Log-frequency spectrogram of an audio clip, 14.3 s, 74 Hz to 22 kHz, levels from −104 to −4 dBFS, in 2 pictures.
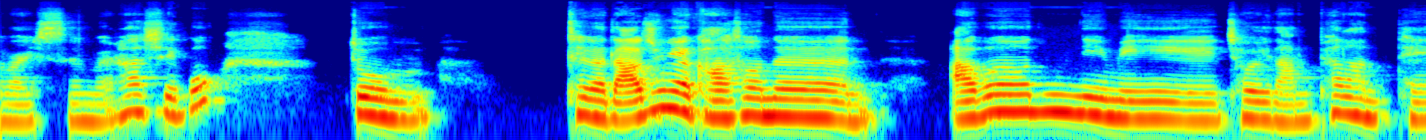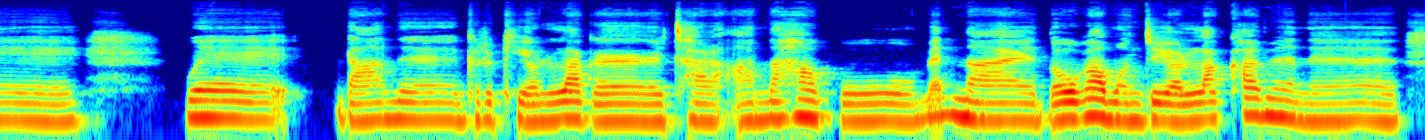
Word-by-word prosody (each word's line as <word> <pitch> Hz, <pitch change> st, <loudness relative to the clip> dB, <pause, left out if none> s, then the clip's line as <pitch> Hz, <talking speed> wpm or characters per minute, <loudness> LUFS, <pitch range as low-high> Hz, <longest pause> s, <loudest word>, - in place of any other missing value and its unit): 말씀을 160 Hz, +3 st, -9 dB
하시고 235 Hz, -, -2 dB, 0.6 s
좀, 195 Hz, -4 st, +2 dB, 0.7 s
제가 200 Hz, -4 st, +2 dB
나중에 240 Hz, +9 st, +5 dB
가서는 190 Hz, -2 st, +2 dB, 0.4 s
아버님이 190 Hz, -5 st, +2 dB
저희 180 Hz, -1 st, -2 dB
남편한테 170 Hz, -2 st, -5 dB, 0.5 s
"왜 185 Hz, -2 st, 0 dB, 0.2 s
나는 170 Hz, 0 st, -3 dB
그렇게 170 Hz, 0 st, -6 dB
연락을 165 Hz, -1 st, 0 dB
잘 165 Hz, -1 st, -1 dB
안 170 Hz, +2 st, -4 dB
하고 165 Hz, -3 st, -1 dB
맨날 170 Hz, -4 st, +1 dB
너가 180 Hz, +4 st, +5 dB
먼저 170 Hz, 0 st, -1 dB
연락하면은 170 Hz, -1 st, -1 dB
175 Hz, 205 characters per minute, -24 LUFS, 165-195 Hz, 0.7 s, 나중에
